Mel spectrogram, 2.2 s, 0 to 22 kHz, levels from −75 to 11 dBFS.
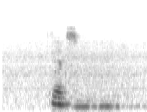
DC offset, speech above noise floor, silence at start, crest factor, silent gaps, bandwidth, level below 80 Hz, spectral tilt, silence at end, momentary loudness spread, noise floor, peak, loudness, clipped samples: under 0.1%; 27 dB; 0.75 s; 22 dB; none; 9.4 kHz; -72 dBFS; -6 dB/octave; 0.15 s; 20 LU; -56 dBFS; -10 dBFS; -30 LUFS; under 0.1%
